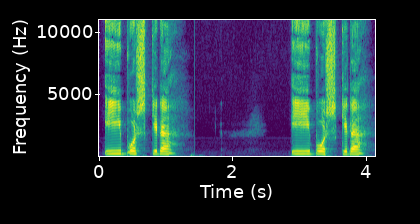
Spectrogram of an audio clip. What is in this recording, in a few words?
"eposketv", Muscogee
